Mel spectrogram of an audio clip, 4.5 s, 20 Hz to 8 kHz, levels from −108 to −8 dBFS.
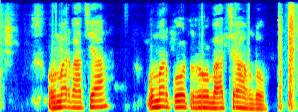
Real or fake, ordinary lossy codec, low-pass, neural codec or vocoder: fake; AAC, 48 kbps; 7.2 kHz; codec, 16 kHz, 16 kbps, FreqCodec, smaller model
